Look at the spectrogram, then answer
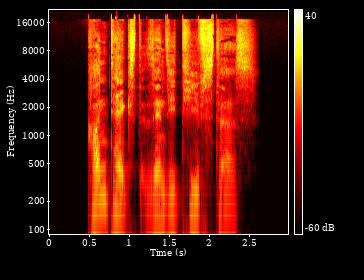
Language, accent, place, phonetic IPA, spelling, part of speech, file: German, Germany, Berlin, [ˈkɔntɛkstzɛnziˌtiːfstəs], kontextsensitivstes, adjective, De-kontextsensitivstes.ogg
- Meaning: strong/mixed nominative/accusative neuter singular superlative degree of kontextsensitiv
